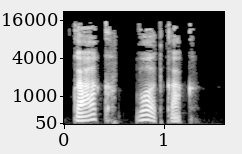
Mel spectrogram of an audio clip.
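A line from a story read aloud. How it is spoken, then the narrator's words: Quiet speech. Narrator (Russian): тихо сказал Михей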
